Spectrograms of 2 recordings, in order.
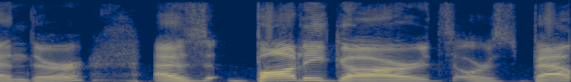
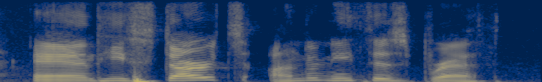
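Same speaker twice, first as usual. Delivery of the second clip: plain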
